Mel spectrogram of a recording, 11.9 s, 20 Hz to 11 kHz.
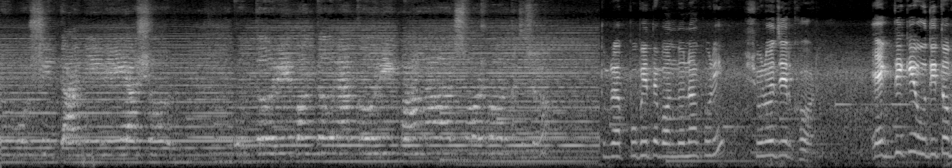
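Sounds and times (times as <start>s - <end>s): voices singing devotional song: 0.0s - 7.5s
harmonium drone and melody: 0.0s - 11.8s.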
